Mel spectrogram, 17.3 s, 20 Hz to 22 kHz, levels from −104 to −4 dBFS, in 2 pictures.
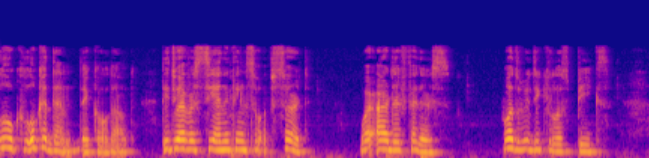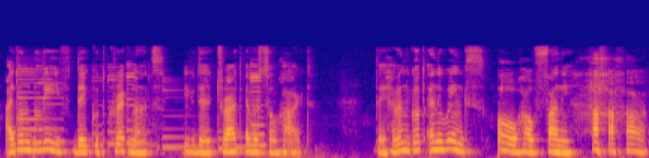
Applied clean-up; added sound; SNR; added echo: none; Electric guitar; 12 dB; none.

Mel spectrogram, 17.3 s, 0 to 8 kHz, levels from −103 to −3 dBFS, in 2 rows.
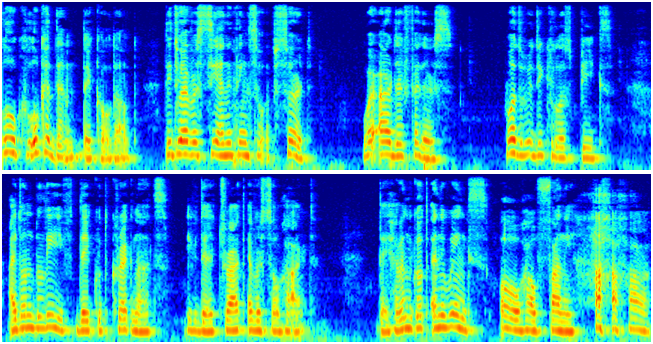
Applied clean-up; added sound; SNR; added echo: none; none; none; none.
